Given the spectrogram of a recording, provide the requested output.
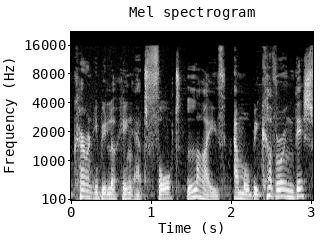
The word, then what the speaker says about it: Lythe: Sight of Grace, and assuming this fort is pronounced the same as Blythe, you'll currently be looking at Fort Lythe, and we'll be covering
